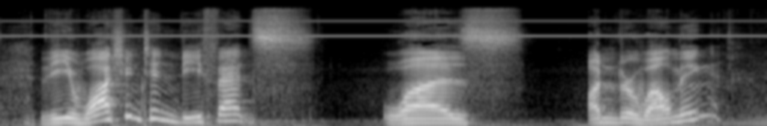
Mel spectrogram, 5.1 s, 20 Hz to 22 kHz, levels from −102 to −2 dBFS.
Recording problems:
high-pitched whine; faint; throughout; 6.5 kHz, 20 dB below the speech

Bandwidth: 16 kHz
